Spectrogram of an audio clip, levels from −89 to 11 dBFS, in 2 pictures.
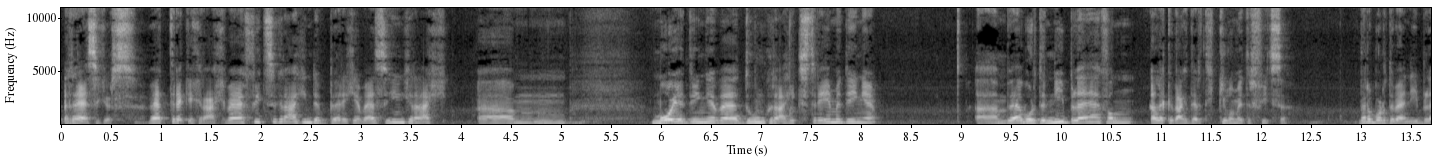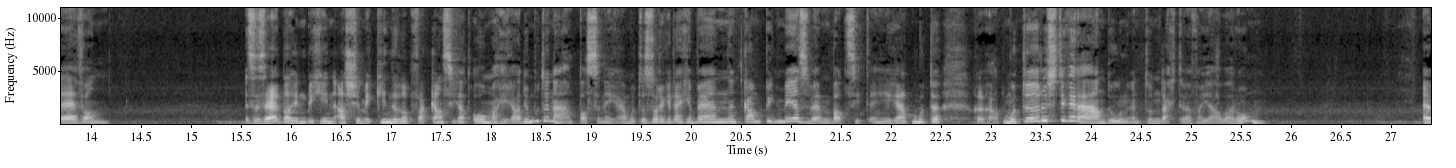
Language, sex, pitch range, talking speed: Dutch, female, 185-250 Hz, 195 wpm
